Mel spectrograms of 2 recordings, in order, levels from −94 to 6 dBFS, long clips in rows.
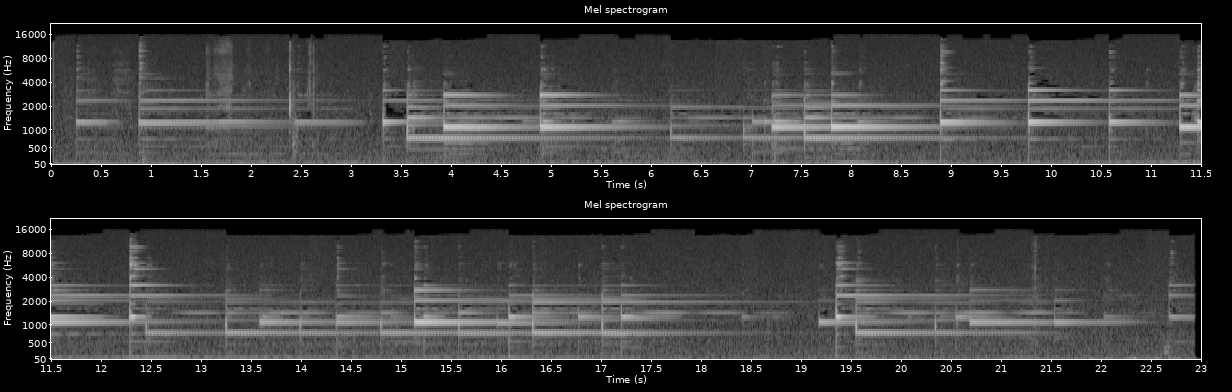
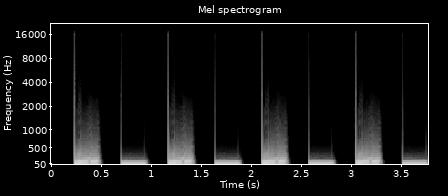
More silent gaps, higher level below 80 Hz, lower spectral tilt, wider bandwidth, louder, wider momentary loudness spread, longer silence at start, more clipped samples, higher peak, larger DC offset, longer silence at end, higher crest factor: second, none vs 0.52-0.70 s, 0.99-1.16 s, 1.46-1.63 s, 1.92-2.10 s, 2.40-2.57 s, 2.86-3.04 s, 3.33-3.51 s; second, -52 dBFS vs -24 dBFS; second, -0.5 dB/octave vs -10.5 dB/octave; first, 15.5 kHz vs 3.2 kHz; about the same, -25 LUFS vs -24 LUFS; first, 20 LU vs 7 LU; second, 0 s vs 0.25 s; neither; first, -6 dBFS vs -12 dBFS; neither; about the same, 0.05 s vs 0 s; first, 20 dB vs 10 dB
